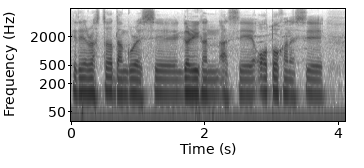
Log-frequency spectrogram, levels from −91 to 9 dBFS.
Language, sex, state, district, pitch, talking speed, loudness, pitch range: Nagamese, male, Nagaland, Dimapur, 125 Hz, 145 wpm, -17 LUFS, 120-130 Hz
